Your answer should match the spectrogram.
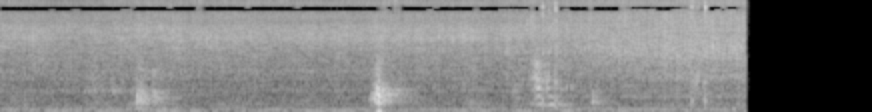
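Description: Vegetables sizzling as they fry in a pan while being stirred with a spatula, with a few short knocks of the spatula against the pan, the loudest about three seconds in. The sound cuts off suddenly near the end.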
